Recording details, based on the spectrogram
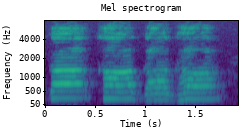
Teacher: आपकी जीभ को कहीं नहीं लगना पड़ा, जीभ की क्रिया नहीं है। · काखा गाघा का स्थान कंठ, अंगा का स्थान कंठ और नासिका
